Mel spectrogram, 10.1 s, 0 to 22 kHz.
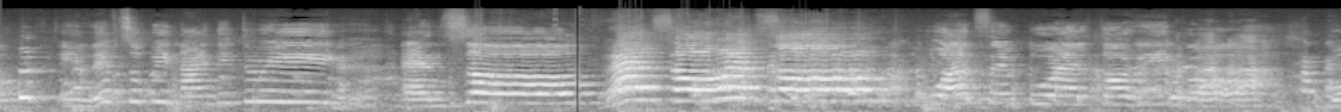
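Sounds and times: woman singing unaccompanied: 0.4 - 10.0.

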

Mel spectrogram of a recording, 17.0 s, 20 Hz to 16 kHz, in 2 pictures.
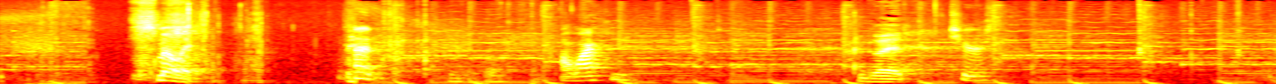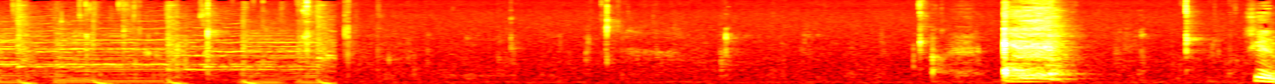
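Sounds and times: backing music with a beat: 2.6 - 10.8
person burping: 2.9 - 3.5, 15.2 - 15.8
chewing crunchy cookies: 7.6 - 14.9.

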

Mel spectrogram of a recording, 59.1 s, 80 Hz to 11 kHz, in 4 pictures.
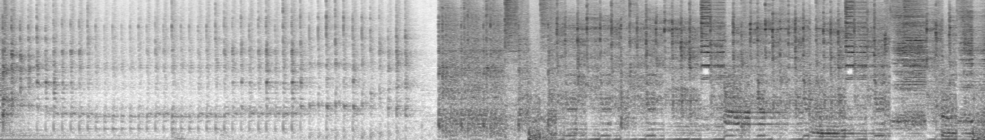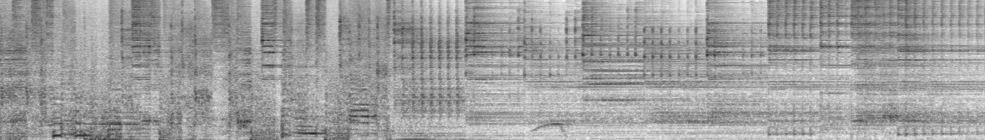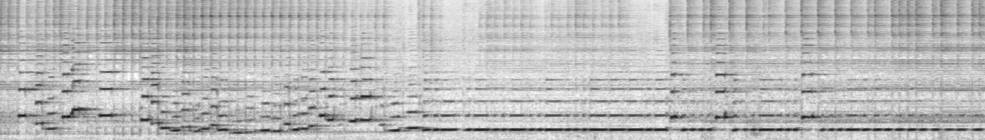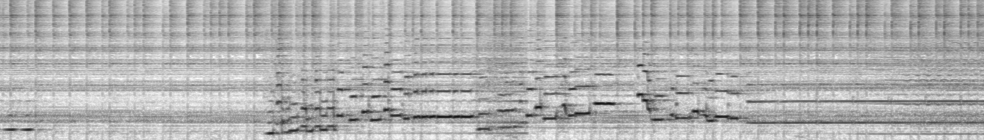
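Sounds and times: busy drum kit: 0.0 - 59.0
free jazz quartet playing: 29.7 - 45.0, 48.3 - 59.0.

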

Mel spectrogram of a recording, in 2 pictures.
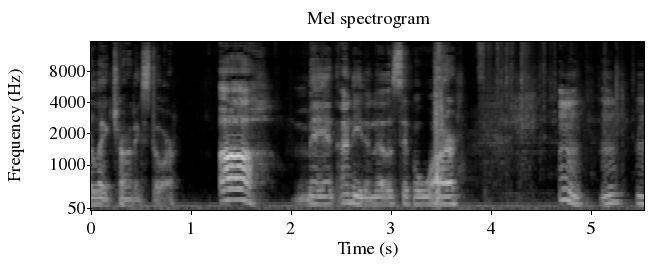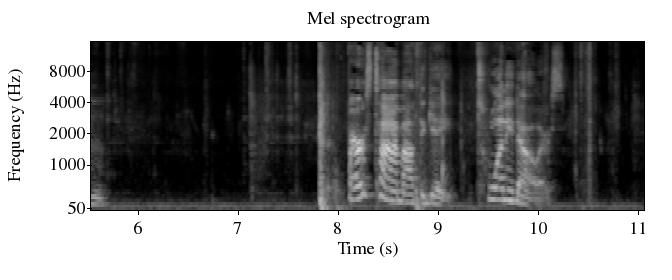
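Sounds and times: low hum: 0.0 - 7.9.

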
